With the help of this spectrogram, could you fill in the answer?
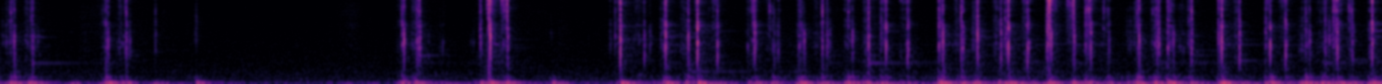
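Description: Long nails tap and press three tall, translucent plastic keycaps on a clear plastic mechanical keypad with Cherry MX switches. A few sharp clicks come first, then a near-silent pause, then a rapid, dense run of bright, clacky keystrokes with a low thump under each press.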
